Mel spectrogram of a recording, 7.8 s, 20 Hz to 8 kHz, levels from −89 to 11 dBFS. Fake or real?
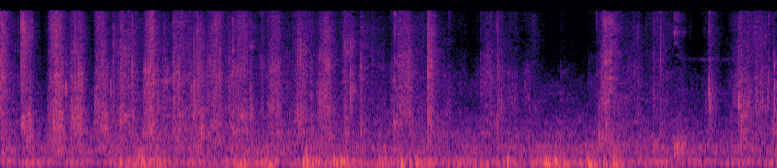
fake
